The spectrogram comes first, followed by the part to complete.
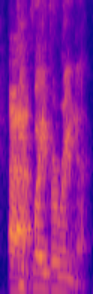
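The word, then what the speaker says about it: Fuquay-Varina: Say pronounce the city so I don't butcher it. Fugwave Verina. Fugquway Verina.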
